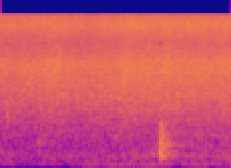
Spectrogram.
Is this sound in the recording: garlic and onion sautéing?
yes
